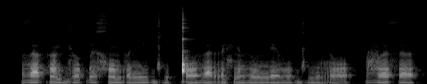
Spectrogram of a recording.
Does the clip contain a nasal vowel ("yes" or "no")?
yes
